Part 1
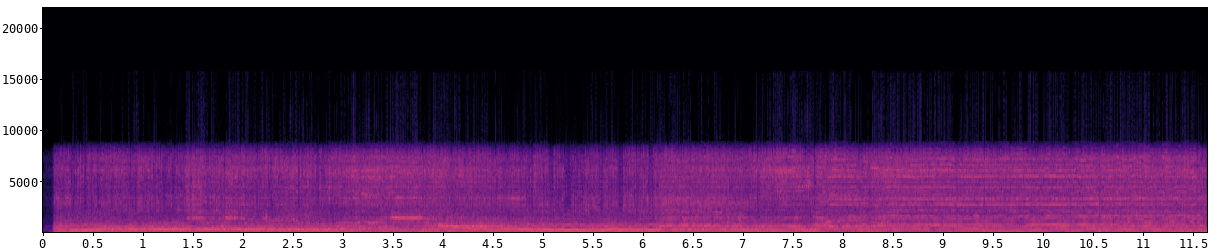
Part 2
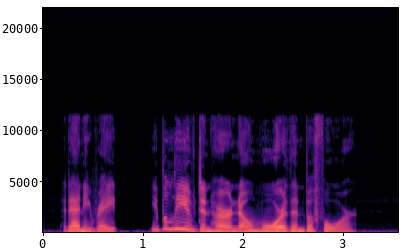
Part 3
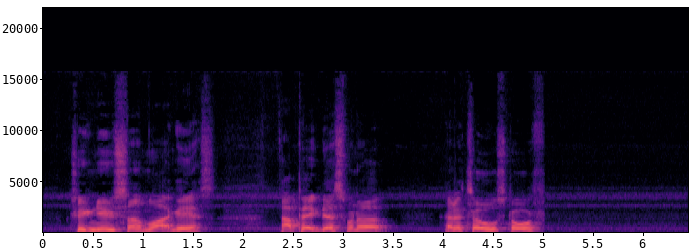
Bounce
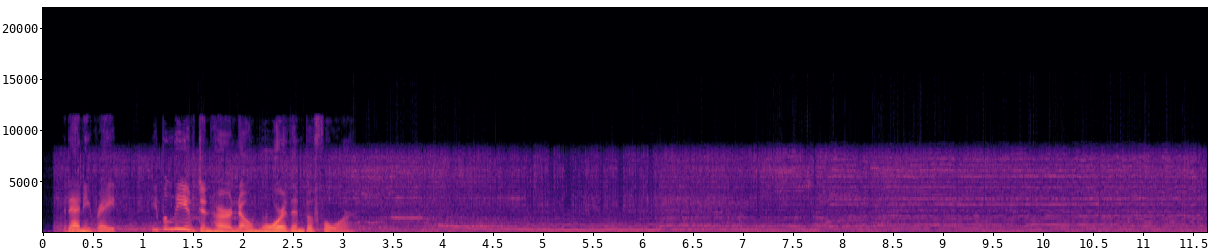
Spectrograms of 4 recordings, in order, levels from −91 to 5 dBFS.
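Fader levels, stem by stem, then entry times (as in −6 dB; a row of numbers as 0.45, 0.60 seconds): −7.5 dB, +1.0 dB, muted; 0.00 s, 0.00 s, muted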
